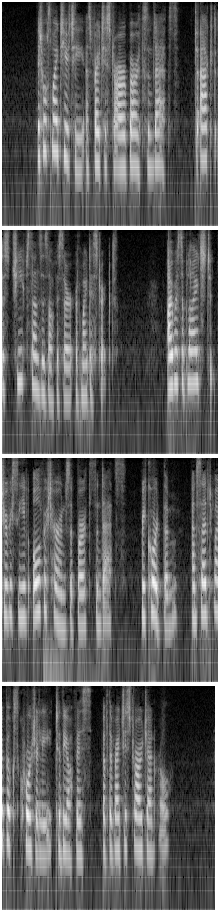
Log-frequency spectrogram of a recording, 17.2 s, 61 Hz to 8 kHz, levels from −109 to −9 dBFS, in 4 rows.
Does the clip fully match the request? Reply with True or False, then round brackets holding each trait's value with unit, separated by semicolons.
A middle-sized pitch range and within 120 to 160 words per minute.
True (3.5 semitones; 155 wpm)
